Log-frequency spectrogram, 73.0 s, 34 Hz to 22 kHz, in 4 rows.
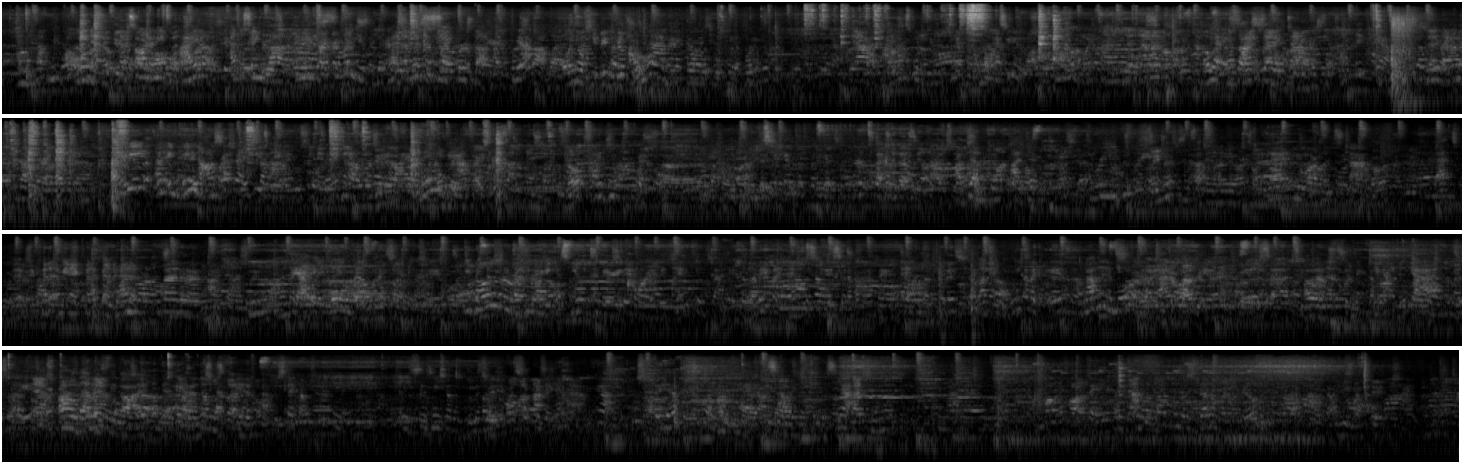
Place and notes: Zeedijk, Amsterdam, The Netherlands - Thai
Thai restaurant Bird, Zeedijk. Recorded with a Sony D-50.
